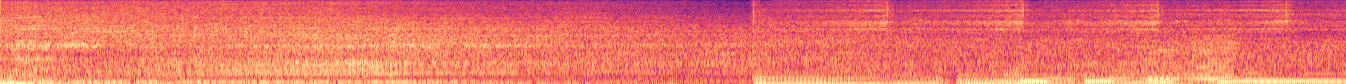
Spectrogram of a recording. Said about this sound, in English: And I just started my car and drove away.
